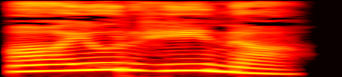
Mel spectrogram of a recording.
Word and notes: ಆಯುರ್ಹೀನೆ: Kannada

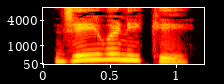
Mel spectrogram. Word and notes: ಜವನಿಕೆ: javanike

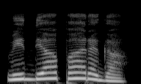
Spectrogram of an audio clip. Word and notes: ವಿದ್ಯಾಪಾರಗೆ: vidyāpārage

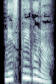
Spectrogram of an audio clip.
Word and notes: ನಿಸ್ತ್ರಿಗುಣ: nistriguṇa

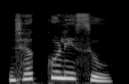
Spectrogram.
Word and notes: ಝಕ್ಕುಳಿಸು: jhakkuḷisu

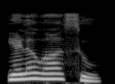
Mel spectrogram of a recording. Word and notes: ಎಳವಾಸು: eḷavāsu

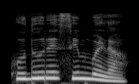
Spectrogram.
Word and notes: ಕುದುರೆಸಿಂಬಳ: kudure simbaḷa

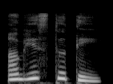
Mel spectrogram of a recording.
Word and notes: ಅಭಿಸ್ತುತಿ: abhistuti

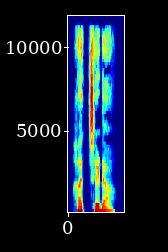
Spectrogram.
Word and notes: ಹಚ್ಚಿಡು: hacciḍu

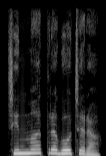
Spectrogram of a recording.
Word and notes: ಚಿನ್ಮಾತ್ರಗೋಚರ: cinmātra gōcara

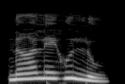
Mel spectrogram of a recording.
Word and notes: ನಾಲೆ: kannada

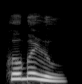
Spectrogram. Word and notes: ಕೊಬಳು: kobaḷu

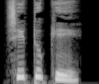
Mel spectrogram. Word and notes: ಚಿಟುಕೆ: ciṭuke

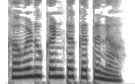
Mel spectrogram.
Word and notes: ಕವಡುಗಂಟಕತನ: kannada

